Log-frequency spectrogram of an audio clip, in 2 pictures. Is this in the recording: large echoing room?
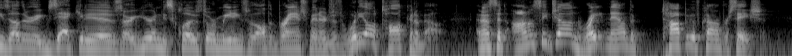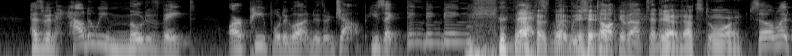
no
